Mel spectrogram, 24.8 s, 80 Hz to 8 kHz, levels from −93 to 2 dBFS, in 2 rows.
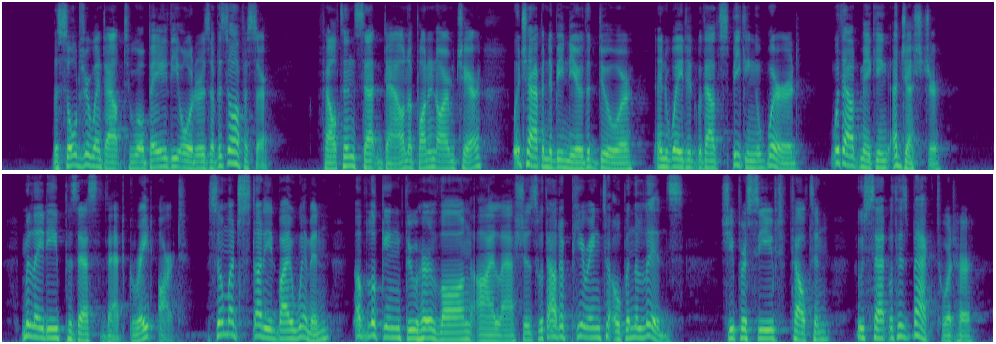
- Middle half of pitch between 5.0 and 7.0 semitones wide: Yes, wide, 5.6 semitones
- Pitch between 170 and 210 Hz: No, low, 135 Hz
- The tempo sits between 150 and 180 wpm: Yes, average, 160 wpm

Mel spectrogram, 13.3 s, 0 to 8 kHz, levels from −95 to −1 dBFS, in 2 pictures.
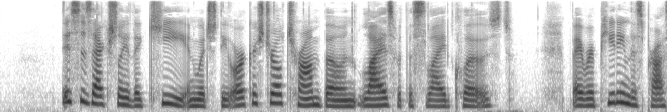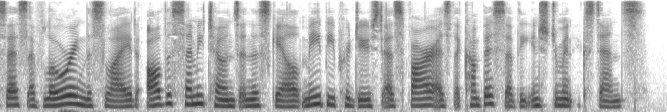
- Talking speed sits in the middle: Yes, average, 190 wpm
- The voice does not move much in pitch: No, average, 3.1 semitones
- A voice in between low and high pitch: Yes, medium, 175 Hz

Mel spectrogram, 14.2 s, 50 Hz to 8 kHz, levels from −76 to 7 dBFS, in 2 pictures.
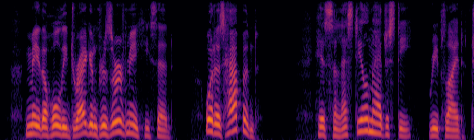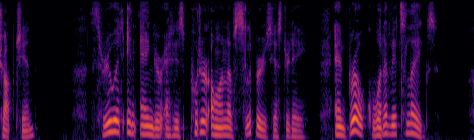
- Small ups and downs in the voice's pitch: No, average, 4.8 semitones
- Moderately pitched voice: Yes, medium, 170 Hz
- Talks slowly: No, average, 145 wpm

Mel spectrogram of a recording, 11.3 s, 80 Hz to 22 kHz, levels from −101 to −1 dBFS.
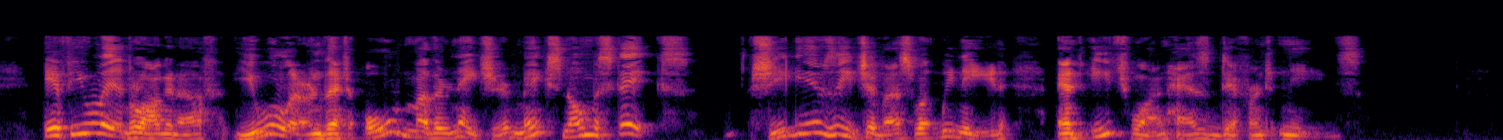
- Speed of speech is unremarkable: Yes, average, 155 wpm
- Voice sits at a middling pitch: Yes, medium, 180 Hz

